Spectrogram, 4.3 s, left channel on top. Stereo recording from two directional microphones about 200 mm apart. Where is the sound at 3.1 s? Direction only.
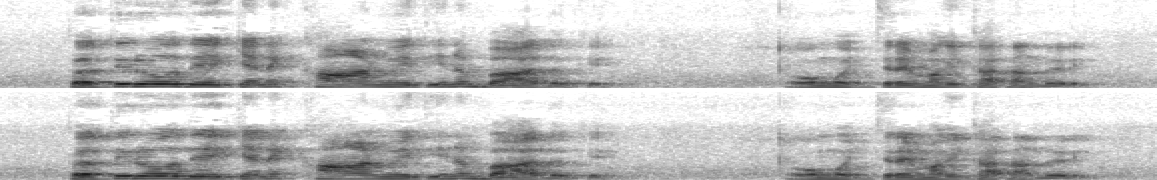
35° left (ahead or behind).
